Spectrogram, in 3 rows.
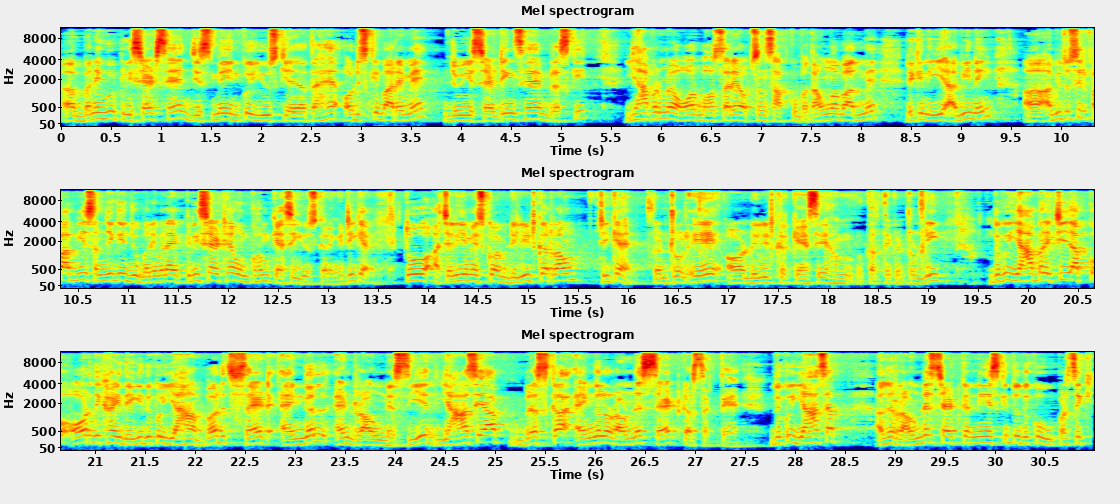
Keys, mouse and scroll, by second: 5.1 click, 9.4 click, 13.6 click, 16.5 ctrl+a, 18.8 ctrl+d, 19.5 click, 30.3-30.9 drag.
